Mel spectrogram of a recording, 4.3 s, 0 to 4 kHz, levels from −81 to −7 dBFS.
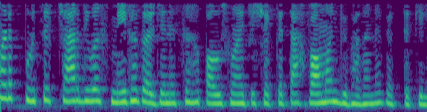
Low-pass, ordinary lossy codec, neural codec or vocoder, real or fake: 3.6 kHz; none; none; real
